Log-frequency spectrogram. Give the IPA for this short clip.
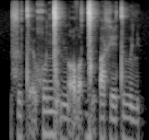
s ɯ t ɛ̰ χʷ e l ŋ͡ǀ ɛ̰ lʲ n a̰ ðˤ ḛ ɡ͡ǀ ḛ ʔ a x e t ɯ lʲ

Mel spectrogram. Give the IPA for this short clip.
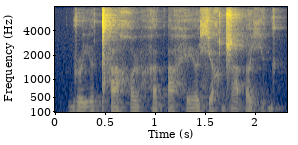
ɡ ɹ i ə̯ ǀʰ a χ o ɭ h ɐ ɡ ʔ a h e ə̯ ɕ e χ ɖ͡ʐ a ʔ ɐ ç ɨ ɡ

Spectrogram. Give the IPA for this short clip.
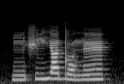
ĩ˧ ʃ i˦ j a˦ d ɔ˧ n ɛ̃˦

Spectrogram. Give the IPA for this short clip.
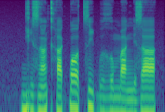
ɡ i˨ z ã˨˦ kʰ a˨ k͡p ɔ˦˨ t͡s i˦˨ ɓ ʊ˨ ɣ o˨ m a˨ ŋ ɪ˨ z a˦

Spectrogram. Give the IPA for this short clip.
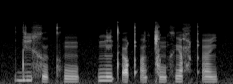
d i˦ x ɵ˨ kʰ ũ˦ | n ĩ˦ tʼ œ˨ qʼ œ̃˨ ǀ ũ˨ x ẽ˦˨ ħ qʼ ĩ˦

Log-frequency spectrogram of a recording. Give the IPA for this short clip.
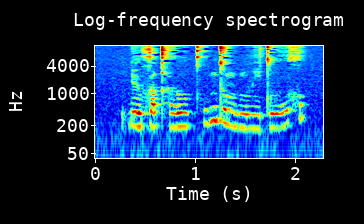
ɗ ø xʷ i qʰ ṳ β u kʰ ṳ m d o m ṳ m β i t β o̤ x

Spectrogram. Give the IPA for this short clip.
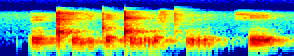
p ø ǃʰ ẽ z y t e ǃ ɯ r u z kʷʰ e r | h e

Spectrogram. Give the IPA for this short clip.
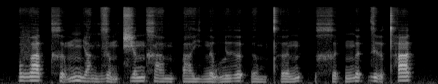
v a˦˥ t̚ x ə̰˧˥ m ɲ a̤˨˩ ŋ z ə̰˧˨ m t͡ɕ ə˨˦ n x a̤˨˩ m ʔ a̤˨˩ j n ə̰˧˨ w l ɨ˨˦ ə̯ ʔ ə̤˨˩ m t̪ʰ ə˨˦ n | x ə˨˩ t̚ ŋ ə˦˥ t̚ z ɨ̰˧˨ ə̯ t̪ʰ a˦˥ t̚

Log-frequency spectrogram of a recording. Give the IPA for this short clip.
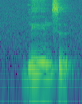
b ẽː m s ʉ

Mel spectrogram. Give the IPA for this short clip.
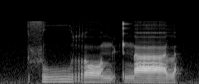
ɬ uː r ɔː n ə̰ ʈ n a l

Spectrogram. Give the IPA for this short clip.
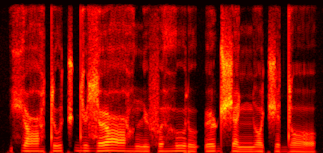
ç œ ʕ ɔ̤ t u t͡ʃ d y z œ ʕ ɔ̤ n̪ y f ə ɦ u ɾ u ʔ ø ɖ ʃ a ɲ ɔ t͡ʃ ə d ɔ

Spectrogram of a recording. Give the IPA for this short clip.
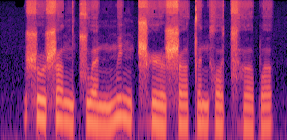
ʂ u˥˧ ʂ ɤ˥˩ ŋ t͡s w ə˨˩ n m i˥˩ ŋ ʈ͡ʂʰ ɻ̩˨˩ ʂ ɤ˥ t̪ ə˥ n x o˨ ʊ̯ t͡sʰ ɤ˨˩ p ɤ˦

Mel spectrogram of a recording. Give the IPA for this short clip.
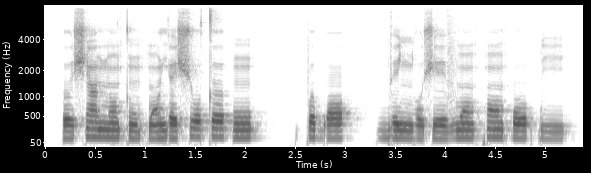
ə˨ ʃ ã˦ n ɔ̃˧ t ũ˨ p ɔ̃˨˦ j ɛ˧ ʃ o˦ t ə˦ | ũ˧ | p ə˦ b ɔ˧ | b e˧ ɲ o˨ ʃ e˨ v ɔ̃˧ k ɔ̃˦ k͡p o˧ k͡p i˨

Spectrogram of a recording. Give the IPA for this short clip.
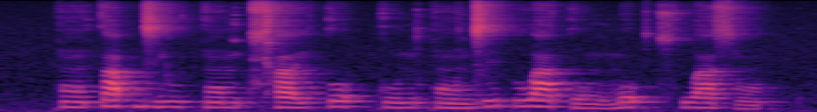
k ɔ̃˧ t̪ a˦ ʔ d͡z j u˧ t̪ ɔ̃˧ m t͡ɕʰ a˧ j t̪ o˦ ʔ k u˧ n k ɔ̃˧ d͡z i˦ t̚ l w a˥˧ t̪ o˨˩ ŋ m o˦ ʔ t͡sʰ w a˥˧ s ɔ̃˨ t̚

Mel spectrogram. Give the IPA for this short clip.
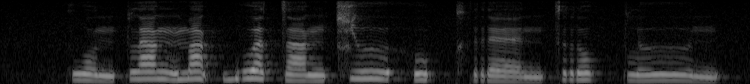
k w o˨˩ n p l a˥˩ ŋ m a˥˩ k̚ b u˥˩ a̯ t a˧ ŋ t͡ɕ ɯː˥˩ h u˦˥ ʔ kʰ r ɛː˨˩ n t r o˥˩ k̚ p l ɯː˥˩ n

